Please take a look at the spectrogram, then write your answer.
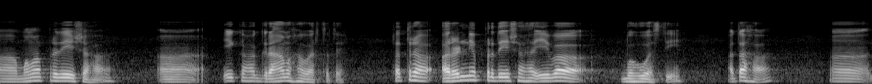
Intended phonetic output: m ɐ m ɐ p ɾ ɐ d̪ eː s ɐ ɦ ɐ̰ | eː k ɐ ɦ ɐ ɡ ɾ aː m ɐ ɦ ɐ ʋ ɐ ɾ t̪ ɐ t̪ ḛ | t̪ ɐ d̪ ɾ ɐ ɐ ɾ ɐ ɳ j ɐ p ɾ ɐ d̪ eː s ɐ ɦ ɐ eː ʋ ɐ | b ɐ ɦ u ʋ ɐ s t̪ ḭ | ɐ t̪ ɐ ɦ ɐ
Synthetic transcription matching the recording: m ɐ m ɐ p ɾ ɐ d̪ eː ʃ ɐ ɦ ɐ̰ | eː k ɐ ɦ ɐ ɡ ɾ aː m ɐ ɦ ɐ ʋ ɐ ɾ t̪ ɐ t̪ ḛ | t̪ ɐ t̪ ɾ ɐ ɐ ɾ ɐ ɳ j ɐ p ɾ ɐ d̪ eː ʃ ɐ ɦ ɐ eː ʋ ɐ | b ɐ ɦ u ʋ ɐ s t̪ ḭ | ɐ t̪ ɐ ɦ ɐ

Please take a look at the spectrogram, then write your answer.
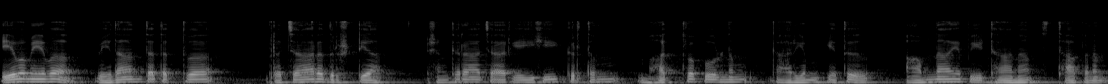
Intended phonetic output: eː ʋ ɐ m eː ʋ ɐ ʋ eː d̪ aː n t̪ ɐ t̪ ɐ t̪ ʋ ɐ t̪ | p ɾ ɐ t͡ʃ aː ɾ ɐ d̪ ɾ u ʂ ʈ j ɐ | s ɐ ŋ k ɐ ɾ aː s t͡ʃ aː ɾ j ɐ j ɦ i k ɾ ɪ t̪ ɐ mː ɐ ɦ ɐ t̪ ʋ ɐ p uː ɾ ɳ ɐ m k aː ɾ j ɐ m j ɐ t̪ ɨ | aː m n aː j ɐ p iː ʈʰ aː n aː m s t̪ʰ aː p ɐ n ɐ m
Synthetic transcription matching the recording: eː ʋ ɐ m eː ʋ ɐ ʋ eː d̪ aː n t̪ ɐ t̪ ɐ t̪ ʋ ɐ | p ɾ ɐ t͡ʃ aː ɾ ɐ d̪ ɾ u ʂ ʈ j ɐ | ʃ ɐ ŋ k ɐ ɾ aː t͡ʃ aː ɾ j ɐ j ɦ i k ɾ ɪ t̪ ɐ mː ɐ ɦ ɐ t̪ ʋ ɐ p uː ɾ ɳ ɐ m k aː ɾ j ɐ m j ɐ t̪ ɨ | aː m n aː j ɐ p iː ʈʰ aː n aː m s t̪ʰ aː p ɐ n ɐ m

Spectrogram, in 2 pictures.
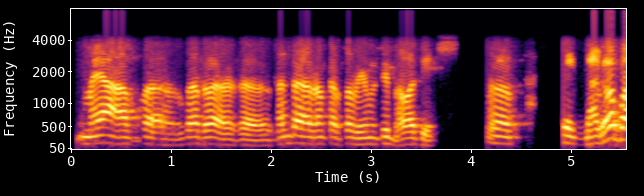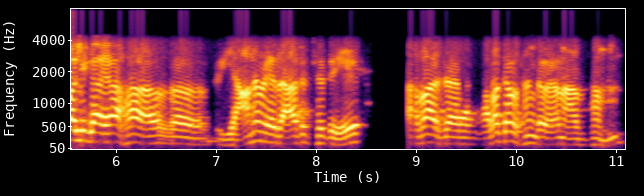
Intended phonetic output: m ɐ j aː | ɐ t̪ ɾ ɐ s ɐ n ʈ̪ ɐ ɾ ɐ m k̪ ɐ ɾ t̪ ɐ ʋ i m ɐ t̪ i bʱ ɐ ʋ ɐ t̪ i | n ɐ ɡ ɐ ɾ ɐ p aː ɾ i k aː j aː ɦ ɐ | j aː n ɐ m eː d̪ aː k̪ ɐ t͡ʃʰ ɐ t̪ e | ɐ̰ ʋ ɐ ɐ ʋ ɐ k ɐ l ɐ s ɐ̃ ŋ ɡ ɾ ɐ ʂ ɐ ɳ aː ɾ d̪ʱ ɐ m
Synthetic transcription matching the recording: m ɐ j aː | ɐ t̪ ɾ ɐ s ɐ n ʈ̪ ɐ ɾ ɐ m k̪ ɐ ɾ t̪ ɐ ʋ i m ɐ t̪ i bʱ ɐ ʋ ɐ t̪ i | n ɐ ɡ ɐ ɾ ɐ p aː l i k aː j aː ɦ ɐ | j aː n ɐ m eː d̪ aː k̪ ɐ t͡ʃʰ ɐ t̪ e | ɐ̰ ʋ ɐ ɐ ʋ ɐ k ɐ ɾ ɐ s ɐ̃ ŋ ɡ ɾ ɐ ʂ ɐ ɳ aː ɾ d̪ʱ ɐ m

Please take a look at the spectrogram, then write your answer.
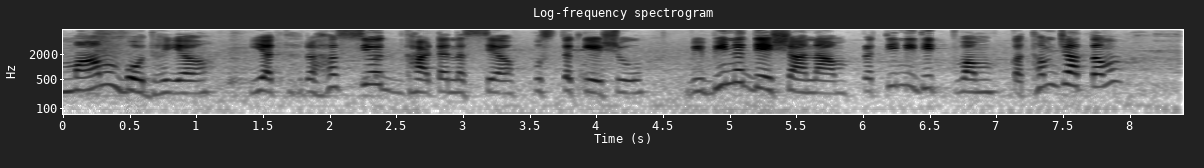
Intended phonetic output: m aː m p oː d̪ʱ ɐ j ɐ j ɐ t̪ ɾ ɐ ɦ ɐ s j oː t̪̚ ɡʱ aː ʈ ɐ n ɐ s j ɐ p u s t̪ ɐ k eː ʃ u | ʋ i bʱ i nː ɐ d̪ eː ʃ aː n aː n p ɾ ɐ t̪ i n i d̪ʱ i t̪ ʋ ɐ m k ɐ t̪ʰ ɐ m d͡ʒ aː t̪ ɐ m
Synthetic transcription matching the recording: m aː m b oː d̪ʱ ɐ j ɐ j ɐ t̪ ɾ ɐ ɦ ɐ s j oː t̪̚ ɡʱ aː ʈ ɐ n ɐ s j ɐ p u s t̪ ɐ k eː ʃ u | ʋ i bʱ i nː ɐ d̪ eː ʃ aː n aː m p ɾ ɐ t̪ i n i d̪ʱ i t̪ ʋ ɐ m k ɐ t̪ʰ ɐ m d͡ʒ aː t̪ ɐ m

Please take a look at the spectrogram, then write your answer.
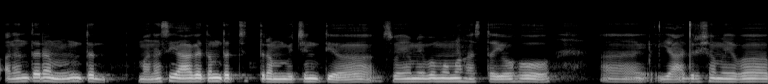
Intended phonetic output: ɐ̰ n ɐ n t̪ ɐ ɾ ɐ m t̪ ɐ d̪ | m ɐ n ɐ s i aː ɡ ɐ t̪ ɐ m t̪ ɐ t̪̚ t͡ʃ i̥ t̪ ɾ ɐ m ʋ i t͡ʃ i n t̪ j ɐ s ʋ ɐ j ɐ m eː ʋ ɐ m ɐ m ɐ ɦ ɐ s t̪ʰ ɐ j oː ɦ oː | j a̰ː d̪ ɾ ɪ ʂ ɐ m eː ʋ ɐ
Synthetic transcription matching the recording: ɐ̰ n ɐ n t̪ ɐ ɾ ɐ m t̪ ɐ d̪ | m ɐ n ɐ s i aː ɡ ɐ t̪ ɐ m t̪ ɐ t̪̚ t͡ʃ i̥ t̪ ɾ ɐ m ʋ i t͡ʃ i n t̪ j ɐ s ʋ ɐ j ɐ m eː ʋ ɐ m ɐ m ɐ ɦ ɐ s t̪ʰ ɐ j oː ɦ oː | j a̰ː d̪ ɾ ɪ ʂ ɐ m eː ʋ ɐ

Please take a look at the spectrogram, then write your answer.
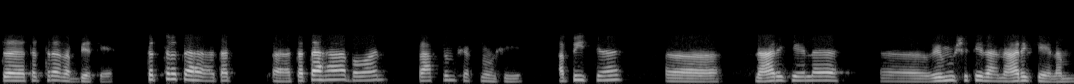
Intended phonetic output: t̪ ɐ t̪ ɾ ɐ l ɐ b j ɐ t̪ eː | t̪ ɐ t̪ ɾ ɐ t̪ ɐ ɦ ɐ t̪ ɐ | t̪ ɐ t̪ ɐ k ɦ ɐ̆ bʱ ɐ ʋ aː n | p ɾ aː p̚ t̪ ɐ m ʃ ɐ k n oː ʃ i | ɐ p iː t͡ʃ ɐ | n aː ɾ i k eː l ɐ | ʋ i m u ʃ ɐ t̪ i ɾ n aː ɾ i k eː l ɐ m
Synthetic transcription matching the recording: t̪ ɐ t̪ ɾ ɐ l ɐ b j ɐ t̪ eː | t̪ ɐ t̪ ɾ ɐ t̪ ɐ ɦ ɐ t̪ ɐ | t̪ ɐ t̪ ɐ ɦ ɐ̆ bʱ ɐ ʋ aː n | p ɾ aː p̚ t̪ ɐ m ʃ ɐ k n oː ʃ i | ɐ p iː t͡ʃ ɐ | n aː ɾ i k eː l ɐ | ʋ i m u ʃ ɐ t̪ i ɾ n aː ɾ i k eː l ɐ m

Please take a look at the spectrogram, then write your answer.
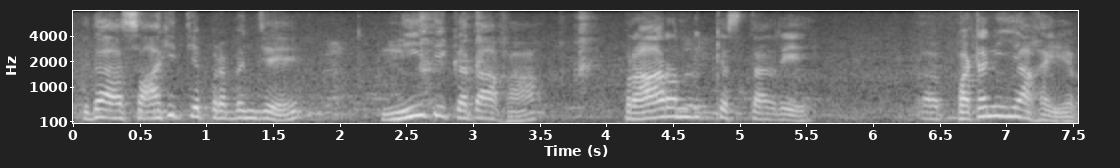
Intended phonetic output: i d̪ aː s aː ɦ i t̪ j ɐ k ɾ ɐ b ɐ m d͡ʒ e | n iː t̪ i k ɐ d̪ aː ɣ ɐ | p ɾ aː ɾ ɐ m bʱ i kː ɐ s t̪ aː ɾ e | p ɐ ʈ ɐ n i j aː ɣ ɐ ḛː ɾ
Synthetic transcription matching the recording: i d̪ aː s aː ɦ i t̪ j ɐ p ɾ ɐ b ɐ ɲ d͡ʒ e | n iː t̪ i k ɐ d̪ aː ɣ ɐ | p ɾ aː ɾ ɐ m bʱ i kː ɐ s t̪ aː ɾ e | p ɐ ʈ ɐ n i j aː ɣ ɐ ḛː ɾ

